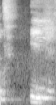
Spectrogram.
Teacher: The glottal needs to be before ich.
